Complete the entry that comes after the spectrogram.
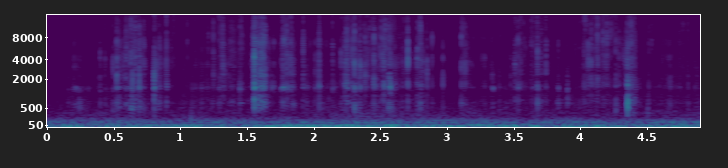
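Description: A green-wrapped gift box with a gold bow is scratched and tapped with long nails. Dense, bright papery scratching and crinkling runs throughout, with sharp taps standing out over a steady low hum.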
